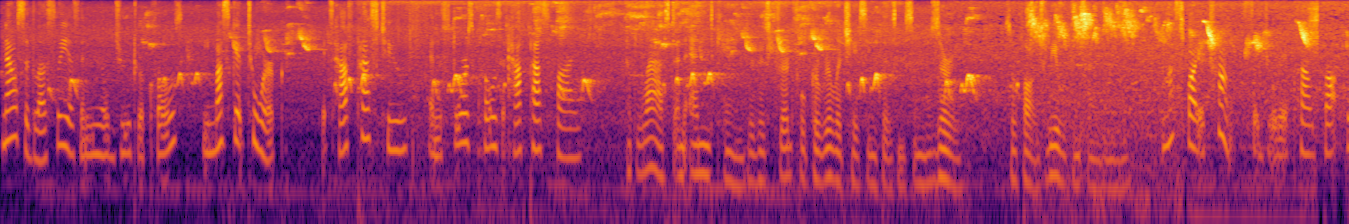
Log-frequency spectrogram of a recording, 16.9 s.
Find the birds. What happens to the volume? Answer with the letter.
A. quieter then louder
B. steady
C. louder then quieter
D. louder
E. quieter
D.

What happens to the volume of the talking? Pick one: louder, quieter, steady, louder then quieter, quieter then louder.
steady.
